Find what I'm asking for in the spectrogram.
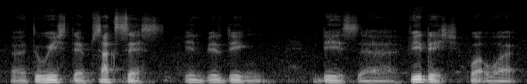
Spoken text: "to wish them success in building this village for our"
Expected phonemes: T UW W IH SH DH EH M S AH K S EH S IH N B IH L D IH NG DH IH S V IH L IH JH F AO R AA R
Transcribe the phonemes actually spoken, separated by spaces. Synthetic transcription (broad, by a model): T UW W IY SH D EH M S AH K S EH S IH N B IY L D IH NG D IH S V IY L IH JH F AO W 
